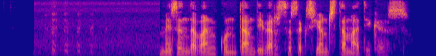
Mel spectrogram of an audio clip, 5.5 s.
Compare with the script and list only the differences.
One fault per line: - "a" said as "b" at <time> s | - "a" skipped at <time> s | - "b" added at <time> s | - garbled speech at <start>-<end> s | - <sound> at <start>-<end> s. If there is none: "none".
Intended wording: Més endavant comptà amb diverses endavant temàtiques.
- laugh at 0.5-1.5 s
- "endavant" said as "seccions" at 3.7 s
